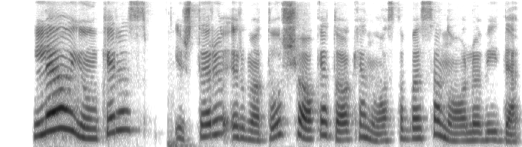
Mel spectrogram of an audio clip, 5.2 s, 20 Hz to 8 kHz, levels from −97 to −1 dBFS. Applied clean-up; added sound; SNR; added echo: neural separator model SepFormer DNS4.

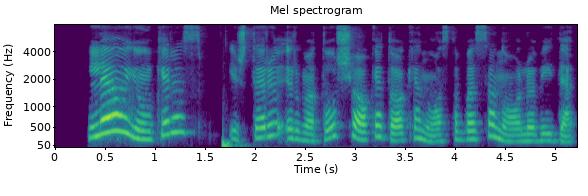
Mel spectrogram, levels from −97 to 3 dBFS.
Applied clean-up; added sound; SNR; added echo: none; Bass drum; 16 dB; none.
